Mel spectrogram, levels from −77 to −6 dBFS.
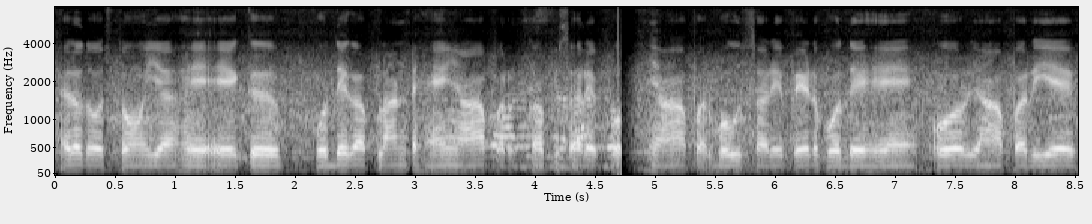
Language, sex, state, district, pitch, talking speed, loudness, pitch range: Hindi, male, Rajasthan, Bikaner, 95 Hz, 170 wpm, -15 LUFS, 95-100 Hz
